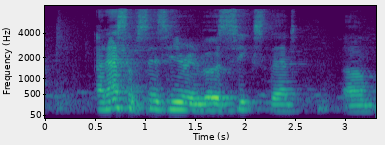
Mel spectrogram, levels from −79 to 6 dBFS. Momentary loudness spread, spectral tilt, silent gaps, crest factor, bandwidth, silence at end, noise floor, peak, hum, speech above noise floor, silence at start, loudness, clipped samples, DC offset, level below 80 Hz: 11 LU; -5 dB/octave; none; 18 dB; 7.6 kHz; 0 s; -48 dBFS; -8 dBFS; none; 23 dB; 0 s; -25 LUFS; under 0.1%; under 0.1%; -86 dBFS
